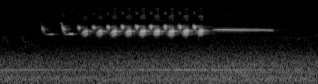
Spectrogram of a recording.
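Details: Yellowhammer morning song from 9 May 2021: two introductory chips, then about twelve fast, high, rattling repeated notes ending in a long, thin, level drawn-out note.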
